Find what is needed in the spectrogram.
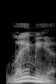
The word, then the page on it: lamia: British English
